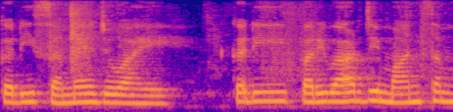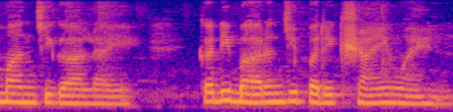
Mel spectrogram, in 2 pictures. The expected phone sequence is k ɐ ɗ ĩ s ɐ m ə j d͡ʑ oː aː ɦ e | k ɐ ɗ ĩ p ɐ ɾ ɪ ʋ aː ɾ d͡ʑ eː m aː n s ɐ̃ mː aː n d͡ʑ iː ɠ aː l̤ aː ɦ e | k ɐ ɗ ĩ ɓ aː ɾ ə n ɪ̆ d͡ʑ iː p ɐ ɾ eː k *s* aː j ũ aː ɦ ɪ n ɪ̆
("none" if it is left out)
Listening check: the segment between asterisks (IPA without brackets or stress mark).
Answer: ʃ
